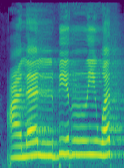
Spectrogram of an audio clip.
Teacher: Karena alif lam menghadapi huruf syamsiyah yaitu huruf ta, maka alif lam tidak dibaca atau dimasukkan. Disebut dengan idgham syamsi.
